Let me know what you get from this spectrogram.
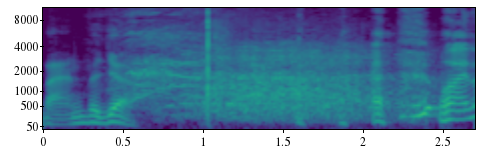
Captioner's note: laughter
